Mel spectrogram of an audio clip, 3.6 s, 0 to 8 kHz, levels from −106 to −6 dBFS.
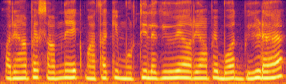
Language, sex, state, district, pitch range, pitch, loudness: Hindi, female, Delhi, New Delhi, 220-235 Hz, 225 Hz, -13 LUFS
